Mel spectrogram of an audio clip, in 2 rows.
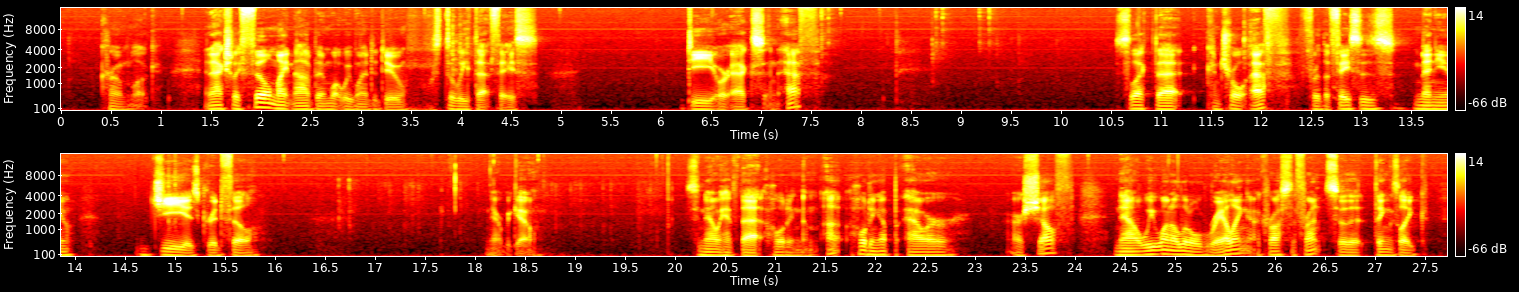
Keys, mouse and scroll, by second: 0.0 middle click, 1.2-1.9 scroll down 3, 1.6 middle click, 3.8 Delete, 7.5 alt+click, 8.7 alt+click, 9.5 middle click, 11.7 ctrl+f, 16.5 Tab, 17.0-17.8 scroll down 7, 17.8 middle click, 18.7-19.3 scroll down 3, 19.3 shift+middle click, 19.7 middle click.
